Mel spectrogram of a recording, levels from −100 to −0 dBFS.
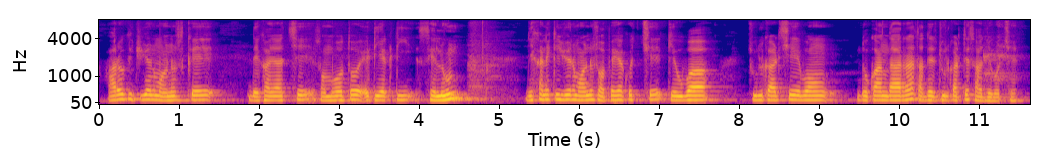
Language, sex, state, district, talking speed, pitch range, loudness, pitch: Bengali, male, West Bengal, Paschim Medinipur, 140 wpm, 150-165 Hz, -18 LUFS, 155 Hz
